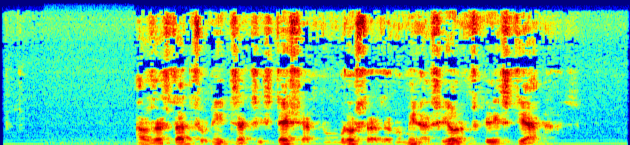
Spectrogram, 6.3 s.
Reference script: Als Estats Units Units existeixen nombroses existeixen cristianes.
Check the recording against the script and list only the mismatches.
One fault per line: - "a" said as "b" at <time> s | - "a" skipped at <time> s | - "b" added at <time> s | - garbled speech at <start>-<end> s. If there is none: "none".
- "Units" skipped at 2.4 s
- "existeixen" said as "denominacions" at 3.9 s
